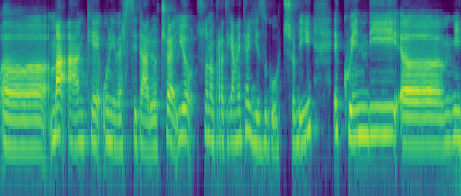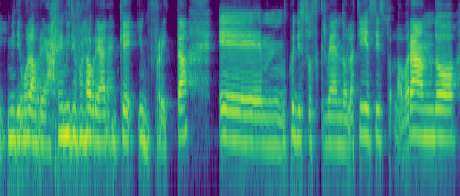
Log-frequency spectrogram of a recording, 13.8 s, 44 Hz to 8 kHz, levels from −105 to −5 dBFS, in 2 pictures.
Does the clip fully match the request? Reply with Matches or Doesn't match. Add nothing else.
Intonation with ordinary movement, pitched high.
Matches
